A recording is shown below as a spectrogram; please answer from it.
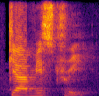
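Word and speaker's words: chemistry: केमिस्ट्री, क्या है? ये देखिए हमारे पास सी है, सी के बाद एच आ गया तो ये साइलेंट होगा।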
